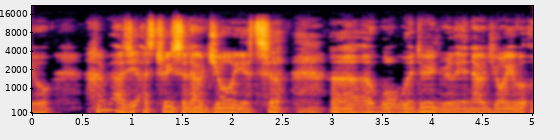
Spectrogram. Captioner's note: chuckles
